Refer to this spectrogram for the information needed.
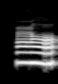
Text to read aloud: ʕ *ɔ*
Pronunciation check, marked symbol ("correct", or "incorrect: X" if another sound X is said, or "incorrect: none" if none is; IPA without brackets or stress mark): correct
